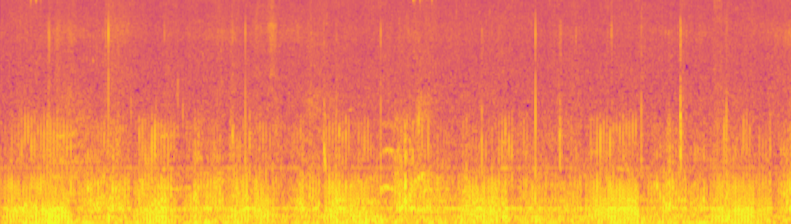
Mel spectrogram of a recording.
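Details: Kitten named Chase at Starlight Farm, seeking to nurse, gives a continuous deep purr, a fast rhythmic vibration that pulses evenly throughout, with small scratchy handling noises on top.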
